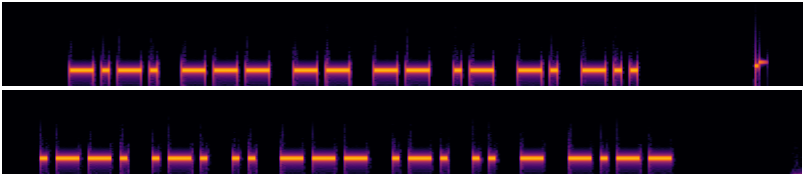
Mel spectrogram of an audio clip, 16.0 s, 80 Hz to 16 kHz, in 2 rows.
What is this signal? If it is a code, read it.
Morse code, heard as a keyed tone, about 15 wpm, 700 Hz. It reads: COMMAND PRIORITY
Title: Sentences from Top 1600 Words - New Word Drill Alt - 15wpm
